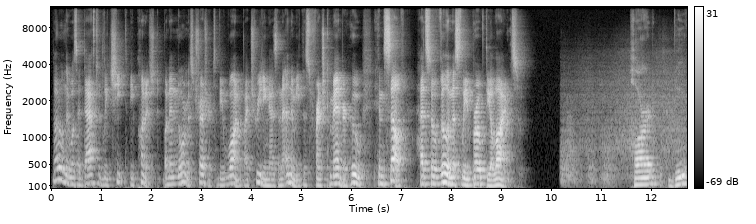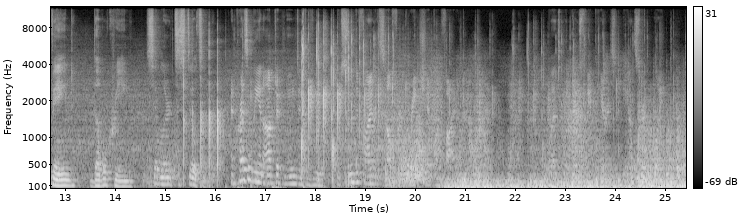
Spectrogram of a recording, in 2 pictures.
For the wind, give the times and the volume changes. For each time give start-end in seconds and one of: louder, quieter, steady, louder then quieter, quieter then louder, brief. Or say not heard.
10.2-25.3 louder.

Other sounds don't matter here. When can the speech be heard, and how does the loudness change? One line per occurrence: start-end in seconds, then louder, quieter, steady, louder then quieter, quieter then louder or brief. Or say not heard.
0.0-9.3 louder
11.6-21.0 quieter
22.6-25.1 brief.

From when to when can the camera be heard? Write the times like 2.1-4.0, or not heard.
not heard.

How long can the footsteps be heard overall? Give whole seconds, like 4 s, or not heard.
not heard.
